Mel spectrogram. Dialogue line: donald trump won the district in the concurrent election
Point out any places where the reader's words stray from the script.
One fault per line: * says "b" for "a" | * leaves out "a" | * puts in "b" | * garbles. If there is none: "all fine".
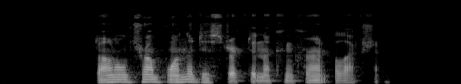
all fine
